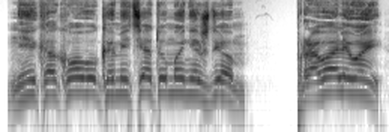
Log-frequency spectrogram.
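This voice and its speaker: A man voicing a gloomy, hard-bitten boss who speaks in curt bursts with a harsh, croaking voice. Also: fairly low pitch, expressive, slow, dry recording, clean studio sound. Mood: gruff. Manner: curt, growling.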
